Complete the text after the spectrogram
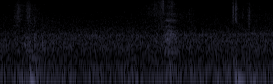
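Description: Leafy vines rustle as they are brushed aside.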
